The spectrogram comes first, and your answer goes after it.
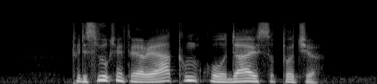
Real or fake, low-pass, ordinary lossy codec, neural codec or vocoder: fake; 7.2 kHz; none; codec, 16 kHz, 1 kbps, X-Codec, HuBERT features, trained on balanced general audio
